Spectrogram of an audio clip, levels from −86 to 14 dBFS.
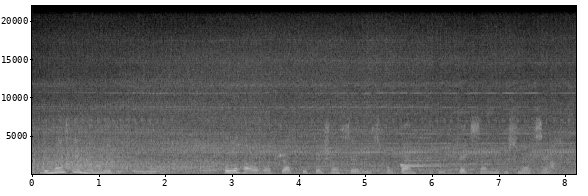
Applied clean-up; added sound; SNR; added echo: none; Aircraft; 1 dB; none.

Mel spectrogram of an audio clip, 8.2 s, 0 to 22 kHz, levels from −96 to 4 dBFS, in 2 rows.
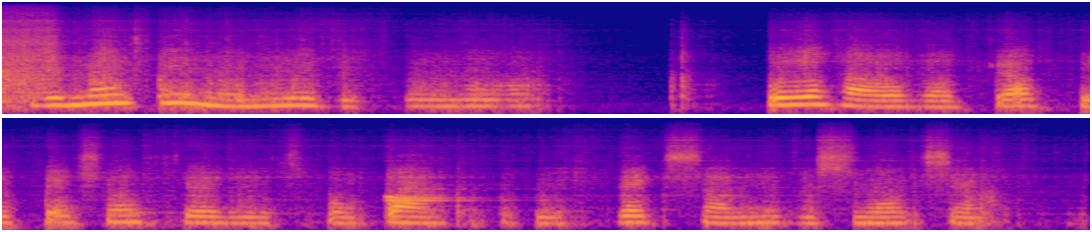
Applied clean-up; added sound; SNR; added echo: neural mask model RNNoise.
